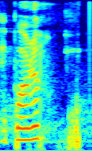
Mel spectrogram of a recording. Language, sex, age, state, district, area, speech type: Malayalam, female, 18-30, Kerala, Idukki, rural, spontaneous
